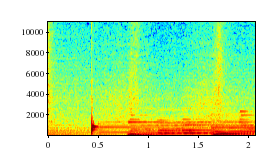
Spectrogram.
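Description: Soft background music with held notes, cut through about half a second in by one short, sharp pop that is the loudest sound here.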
